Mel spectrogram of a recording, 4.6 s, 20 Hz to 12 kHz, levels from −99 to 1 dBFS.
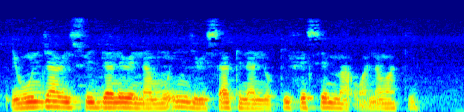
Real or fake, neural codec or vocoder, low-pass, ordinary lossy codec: real; none; 7.2 kHz; AAC, 64 kbps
